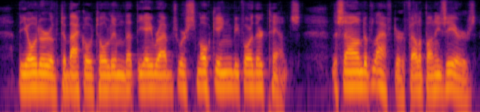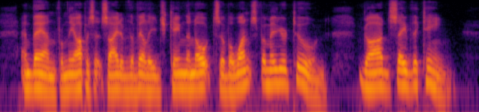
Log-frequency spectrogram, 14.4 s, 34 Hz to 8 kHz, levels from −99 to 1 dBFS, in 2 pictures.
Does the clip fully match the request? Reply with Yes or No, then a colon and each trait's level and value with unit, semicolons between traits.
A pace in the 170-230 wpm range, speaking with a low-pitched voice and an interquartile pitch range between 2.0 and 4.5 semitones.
Yes: average, 180 wpm; low, 110 Hz; narrow, 2.4 semitones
